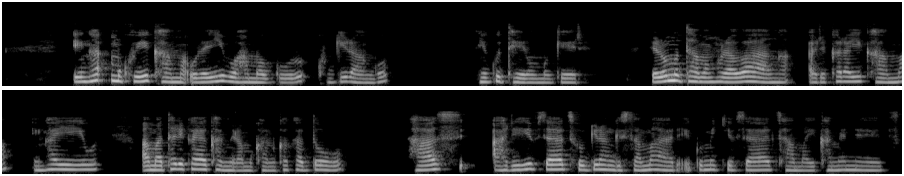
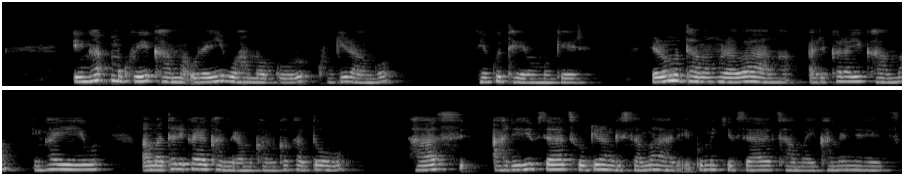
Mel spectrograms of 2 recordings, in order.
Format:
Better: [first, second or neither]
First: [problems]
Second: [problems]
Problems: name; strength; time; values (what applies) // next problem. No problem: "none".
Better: first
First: none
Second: room echo; dies away in 0.3 s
